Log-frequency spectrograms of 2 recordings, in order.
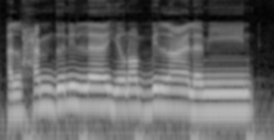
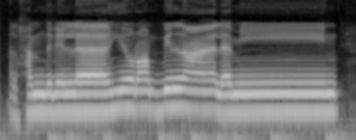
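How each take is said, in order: First: It is recited at a fast pace. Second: It is recited at a medium pace. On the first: "Ini termasuk cepat" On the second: "Itu adalah bacaan yang sedang"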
